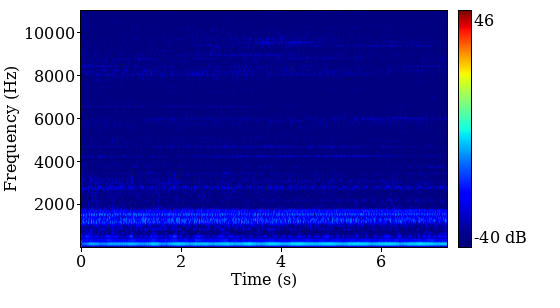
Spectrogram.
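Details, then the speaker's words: Two Trees TTC 450 Pro CNC router milling a velociraptor bas-relief: steady spindle hum with buzzy overtone as the motor cover vibrates and makes noise under cutting load; a more powerful motor could fix it. "मैंने देखा कि मशीनिंग के दौरान motor cover कंपन करता है और शोर करता है, लेकिन यह एक छोटी सी समस्या है जिसे अधिक शक्तिशाली मोटर लगाकर दूर किया जा सकता है"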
